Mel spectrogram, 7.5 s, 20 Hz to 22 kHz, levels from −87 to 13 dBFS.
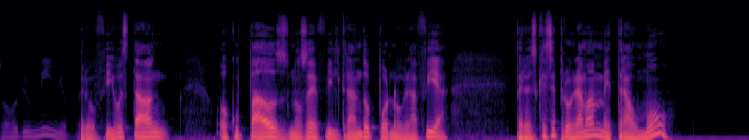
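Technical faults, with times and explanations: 0.0–0.82 s, one channel inverted: the speech drops by about 28 dB to a faint residue, then returns at full level just before "fijo estaban ocupados no". The likely cause is reversed polarity on one stereo channel, so on a mono fold-down the centred speech present in both channels cancels almost completely. What survives is only the small difference between left and right.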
